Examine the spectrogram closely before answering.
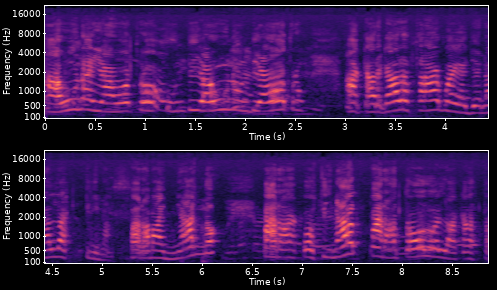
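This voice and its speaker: A woman projects a raised, high-pitched voice at a moderate pace with ordinary pitch variation. Noticeable background noise can be heard. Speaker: elderly workshop participant. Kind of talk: casual chat.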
